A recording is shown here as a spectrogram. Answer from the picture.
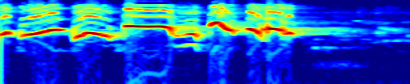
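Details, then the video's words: Ngeplong-style Oriental magpie-robin song, played to coax quiet birds into singing back: a rapid, unbroken run of rising and falling clear whistles mixed with harsh notes, ending in a fading trill. "Suara pancingan kacer ngeplong untuk memancing kacer diam malas bunyi lekas nyaut langsung gacor"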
